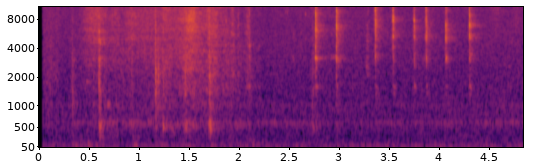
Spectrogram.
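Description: Fingertips turn a vintage black rotary desk phone's metal and plastic dial against its finger stop; the phone has a Bakelite/plastic body with a hollow housing and sits on a wooden table. About ten short, bright ratcheting clicks sound from the mechanism, loose at first and then in a quicker run. Each click dies away almost at once over a quiet low background.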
